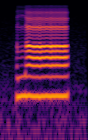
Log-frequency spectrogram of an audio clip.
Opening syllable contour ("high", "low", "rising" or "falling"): high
